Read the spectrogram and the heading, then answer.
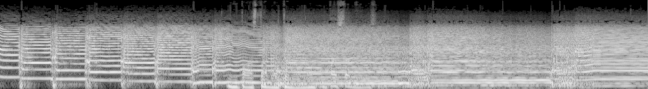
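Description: Electric guitar played through a distortion pedal, starting with a run of evenly picked notes that step downward in pitch. It then settles into thick, buzzing sustained chords that are loud and saturated throughout.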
